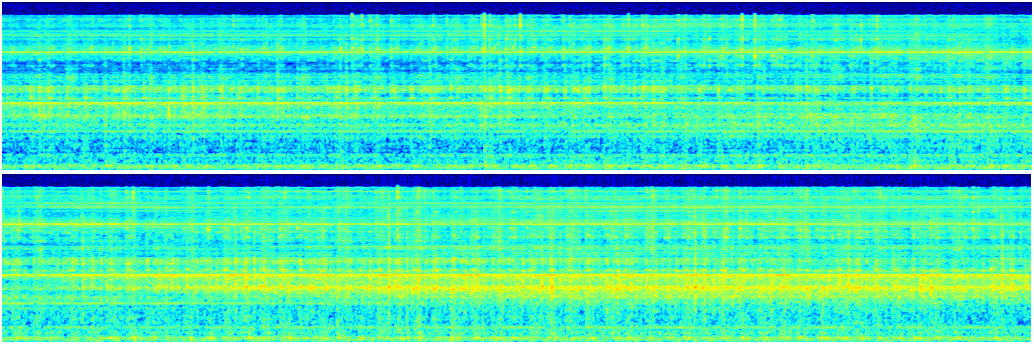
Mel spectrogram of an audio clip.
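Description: Faint steady whir of a small electric motor and belt-and-pulley mechanism in a tabletop kinetic sculpture, growing a little louder about halfway through.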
